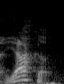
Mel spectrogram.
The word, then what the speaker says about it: Jakob: Jakob. – And he doesn't pronounce the J.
